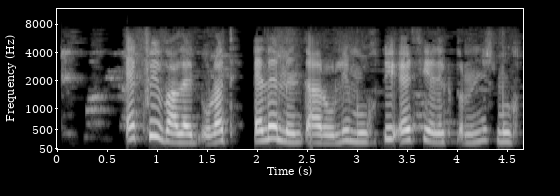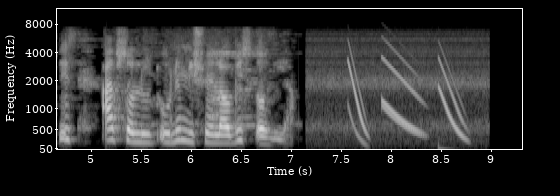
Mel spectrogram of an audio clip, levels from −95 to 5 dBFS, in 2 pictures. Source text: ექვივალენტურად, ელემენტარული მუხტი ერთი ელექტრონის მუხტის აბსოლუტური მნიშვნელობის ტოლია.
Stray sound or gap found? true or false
true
